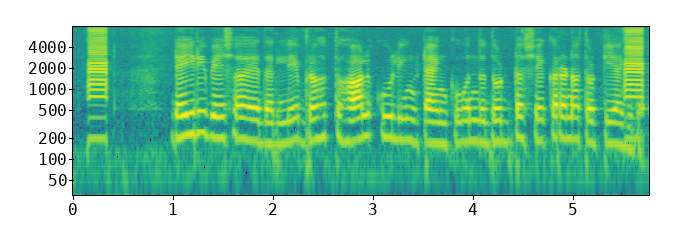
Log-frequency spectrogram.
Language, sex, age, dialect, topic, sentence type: Kannada, female, 25-30, Coastal/Dakshin, agriculture, statement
